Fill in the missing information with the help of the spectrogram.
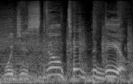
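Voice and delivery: ordinary talk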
